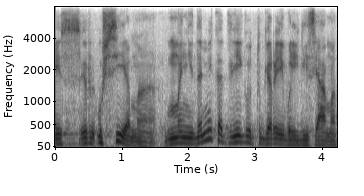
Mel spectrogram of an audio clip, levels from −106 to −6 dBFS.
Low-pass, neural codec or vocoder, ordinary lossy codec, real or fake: 7.2 kHz; codec, 16 kHz, 6 kbps, DAC; Opus, 32 kbps; fake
